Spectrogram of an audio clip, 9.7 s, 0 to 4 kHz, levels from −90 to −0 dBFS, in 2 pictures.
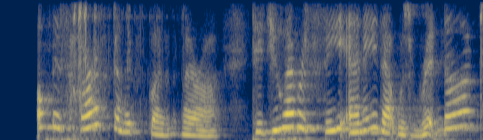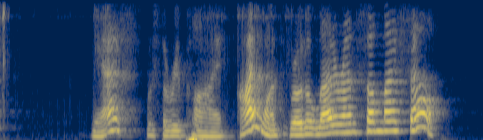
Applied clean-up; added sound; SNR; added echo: neural mask model DeepFilterNet 3.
